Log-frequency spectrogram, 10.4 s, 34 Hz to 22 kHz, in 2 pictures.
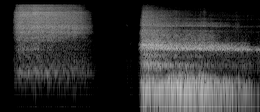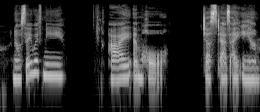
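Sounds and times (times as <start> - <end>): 
slow deep breathing during guided breathing meditation: 0.2 - 1.9, 2.8 - 5.4
speech: 5.5 - 6.6, 7.2 - 8.6, 9.3 - 10.4.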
